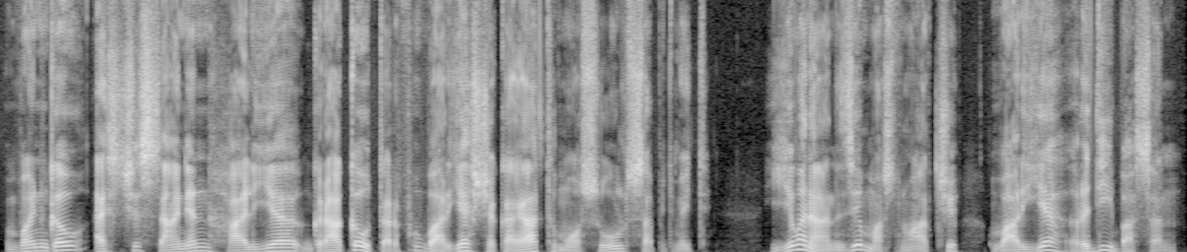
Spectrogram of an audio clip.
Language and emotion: Kashmiri, sad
